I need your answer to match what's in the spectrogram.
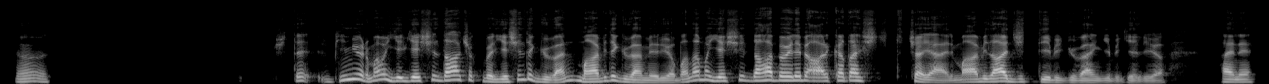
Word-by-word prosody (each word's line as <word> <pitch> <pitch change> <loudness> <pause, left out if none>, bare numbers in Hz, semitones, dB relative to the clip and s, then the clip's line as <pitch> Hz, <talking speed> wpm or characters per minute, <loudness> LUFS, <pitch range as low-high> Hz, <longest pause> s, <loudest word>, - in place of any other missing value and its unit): Evet. 130 -1 -6 2.2
İşte - - -8
bilmiyorum 200 - -1
ama 225 +4 +1
ye 160 -5 +2
yeşil 170 +4 +1
daha 205 +2 +5
çok 200 -5 -8
böyle 130 -4 +1
yeşil 125 - -1
de 235 - +1
güven, 115 - 0
mavi 165 -5 +2
de 195 - +2
güven 105 - 0
veriyor 95 0 -2
bana 195 - 0
ama 205 +1 0
yeşil 165 +1 -1
daha 185 +2 +4
böyle 185 0 +4
bir 165 -4 +2
arkadaşça 175 +1 -1
yani 95 -4 -1
mavi 120 +5 +1
daha 140 +1 +6
ciddi 125 -3 -4
bir 100 - -4
güven 95 -1 -3
gibi 90 -2 -9
geliyor. 85 0 -8 0.5
Hani, 115 -1 -1
135 Hz, 150 wpm, -23 LUFS, 110-185 Hz, 2.2 s, daha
